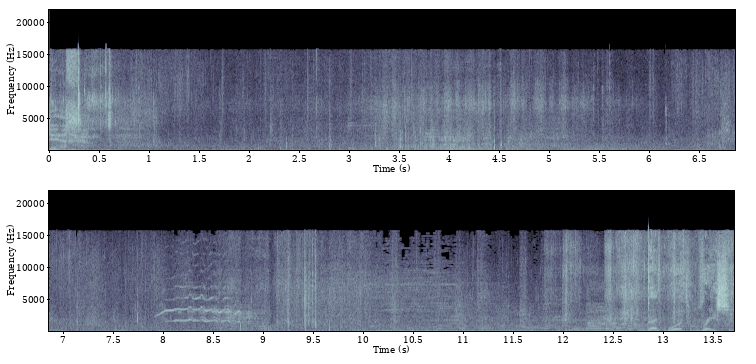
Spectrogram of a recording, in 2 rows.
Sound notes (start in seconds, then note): 2.4 tense music; 4.8 horse grunts; 7.7 horse neighs, hoofbeats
